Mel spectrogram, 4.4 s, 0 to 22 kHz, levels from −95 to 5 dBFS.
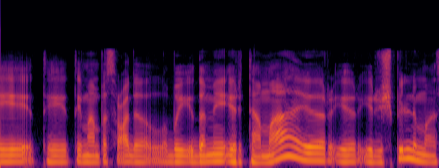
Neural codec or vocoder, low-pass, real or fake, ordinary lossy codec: none; 7.2 kHz; real; AAC, 64 kbps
